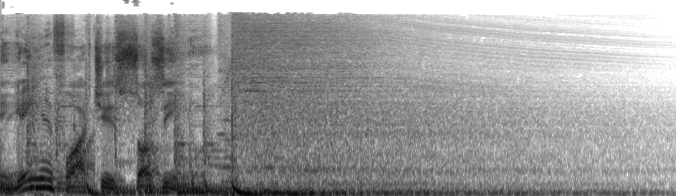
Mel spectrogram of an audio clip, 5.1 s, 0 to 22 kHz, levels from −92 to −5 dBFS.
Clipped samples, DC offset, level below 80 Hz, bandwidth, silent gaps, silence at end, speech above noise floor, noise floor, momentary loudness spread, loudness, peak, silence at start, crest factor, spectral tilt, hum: under 0.1%; under 0.1%; -22 dBFS; 17 kHz; none; 0.25 s; 28 dB; -38 dBFS; 24 LU; -12 LUFS; 0 dBFS; 0 s; 14 dB; -4 dB/octave; none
